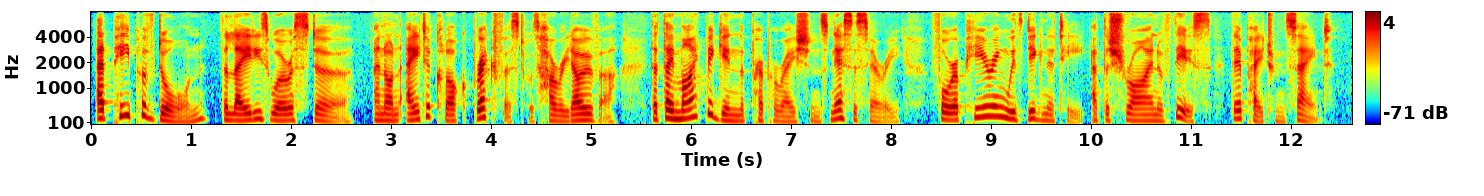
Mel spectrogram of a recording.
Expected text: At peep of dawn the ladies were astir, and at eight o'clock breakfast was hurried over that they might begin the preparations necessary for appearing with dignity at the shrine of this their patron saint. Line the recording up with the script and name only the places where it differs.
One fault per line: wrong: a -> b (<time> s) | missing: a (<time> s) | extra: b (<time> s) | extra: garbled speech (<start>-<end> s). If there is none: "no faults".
wrong: at -> on (3.0 s)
